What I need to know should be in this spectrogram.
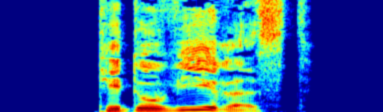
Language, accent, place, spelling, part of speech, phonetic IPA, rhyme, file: German, Germany, Berlin, tätowierest, verb, [tɛtoˈviːʁəst], -iːʁəst, De-tätowierest.ogg
- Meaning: second-person singular subjunctive I of tätowieren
